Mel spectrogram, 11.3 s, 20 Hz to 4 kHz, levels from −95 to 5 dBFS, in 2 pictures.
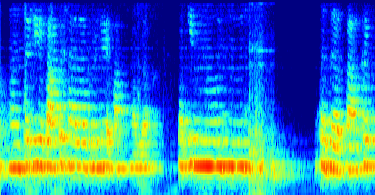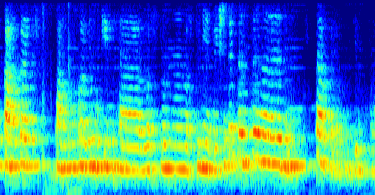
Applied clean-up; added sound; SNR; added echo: neural separator model SepFormer DNS4.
